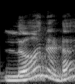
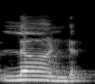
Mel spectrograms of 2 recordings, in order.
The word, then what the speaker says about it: learned: என்ற வார்த்தை அட்ஜெக்டிவா வருது இந்த வார்த்தை அட்ஜெக்டிவா வரும்போது இதுக்கு உச்சரிப்பு லேர்னட் இதுவே லேர்னோட past டென்ஸா எல் இ ஆர் என் இடி ன்னு வரும்போது இதோட உச்சரிப்பு learned example i learned a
